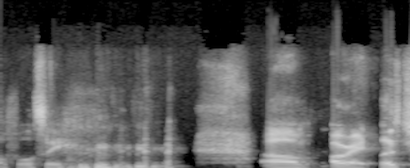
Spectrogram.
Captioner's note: both laughing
